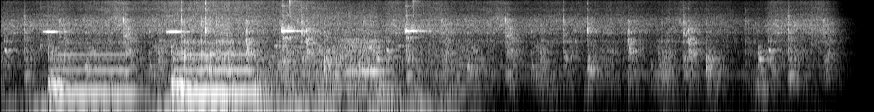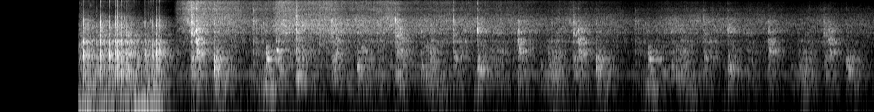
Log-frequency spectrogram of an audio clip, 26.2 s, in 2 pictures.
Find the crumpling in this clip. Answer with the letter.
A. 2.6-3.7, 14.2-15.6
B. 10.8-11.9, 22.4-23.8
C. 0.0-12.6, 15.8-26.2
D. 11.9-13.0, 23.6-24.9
A.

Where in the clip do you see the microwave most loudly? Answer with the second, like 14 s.
3 s.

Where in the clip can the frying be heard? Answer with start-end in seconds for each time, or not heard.
0.0-12.6, 15.8-26.2.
